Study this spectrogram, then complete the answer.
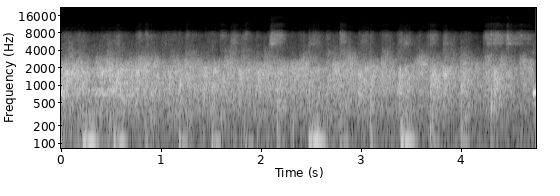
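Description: A church congregation applauds in steady, dense clapping that carries on throughout, loud and even, with a faint undertone of voices.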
